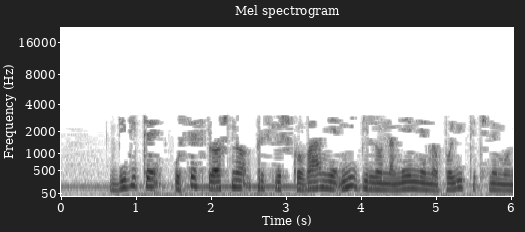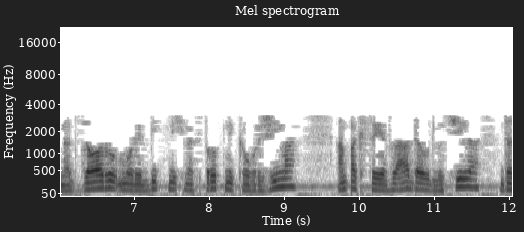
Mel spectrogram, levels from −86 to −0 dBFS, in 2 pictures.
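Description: Throughout, the speech sounds watery and swirly, with nothing above 3 kHz, which points to heavy MP3 compression at a likely very low bitrate, near 10 kbps.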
